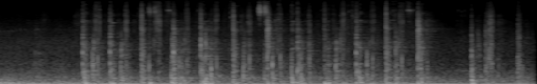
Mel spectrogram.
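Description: Footsteps thud on a metal ladder.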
